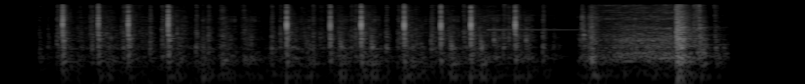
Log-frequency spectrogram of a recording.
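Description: Typewriter keys clacking in an irregular run of sharp strikes for nearly three seconds, then a brief ring and a short sliding rush that stops abruptly about half a second before the end.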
